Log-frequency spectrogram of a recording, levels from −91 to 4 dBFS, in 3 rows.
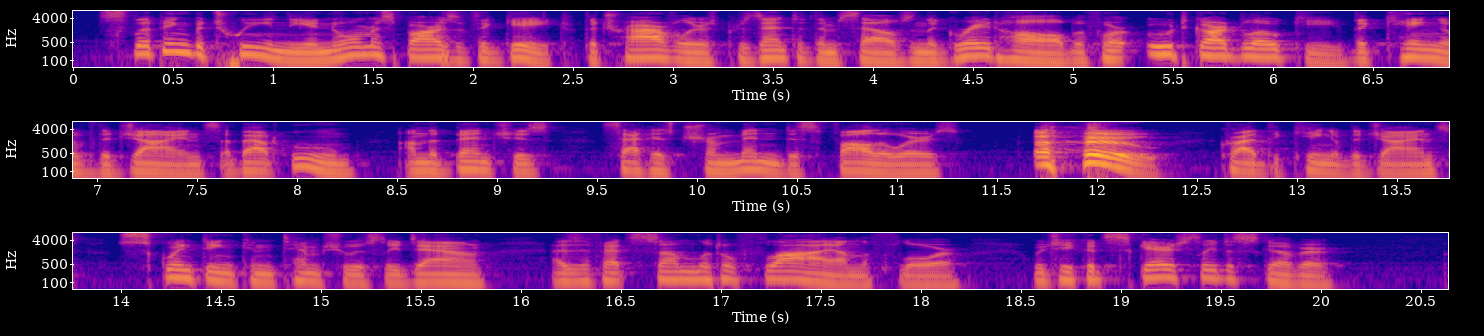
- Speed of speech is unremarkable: Yes, average, 165 wpm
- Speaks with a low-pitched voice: Yes, low, 110 Hz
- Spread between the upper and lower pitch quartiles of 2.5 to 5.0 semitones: No, wide, 5.5 semitones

